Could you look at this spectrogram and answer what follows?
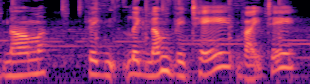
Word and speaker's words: lignum vitae: this like num big lignum vitae vitae hold on i'm gonna get the right pronunciation okay it's lignan verti so these are the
